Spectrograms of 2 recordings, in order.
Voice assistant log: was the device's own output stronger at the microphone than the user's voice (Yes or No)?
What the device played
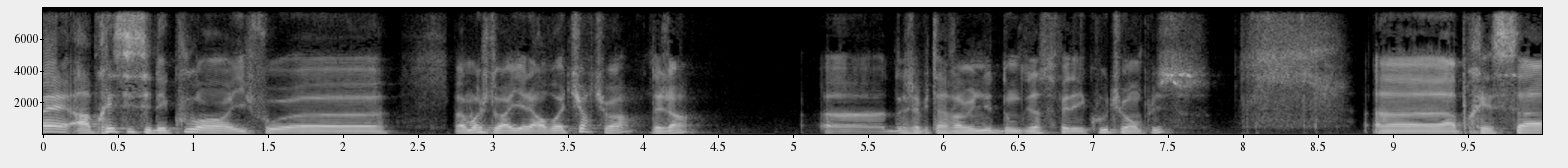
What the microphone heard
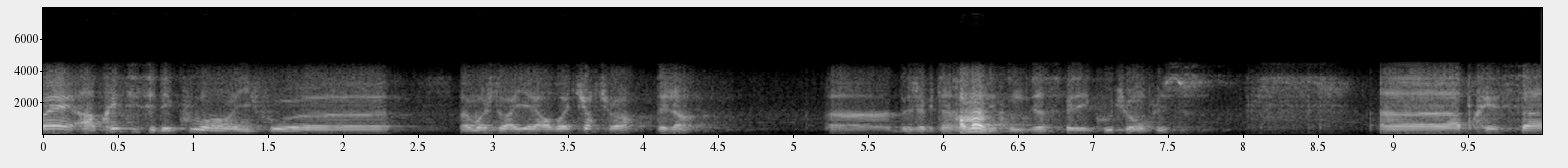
No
